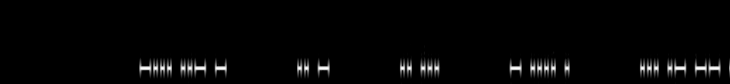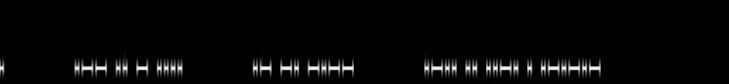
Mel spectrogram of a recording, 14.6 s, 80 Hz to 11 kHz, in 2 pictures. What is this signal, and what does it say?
Morse code, heard as a keyed tone, about 36 wpm, 700 Hz. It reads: BUT IT IS THE SAME WITH ANY LIFE.
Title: 3x Word-Spacing - Sentences from Top 300 Words - 35wpm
